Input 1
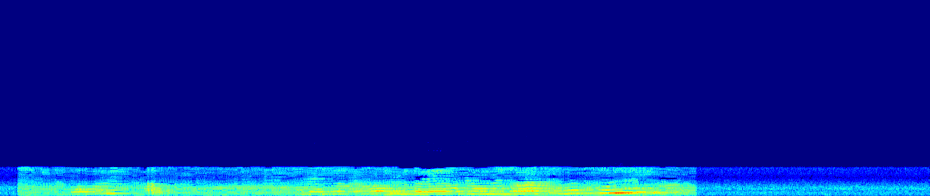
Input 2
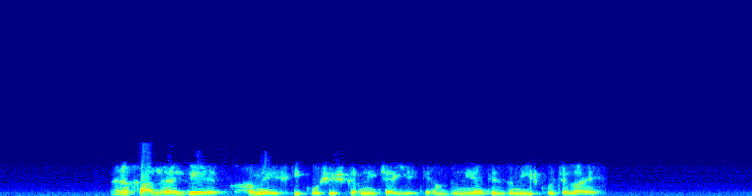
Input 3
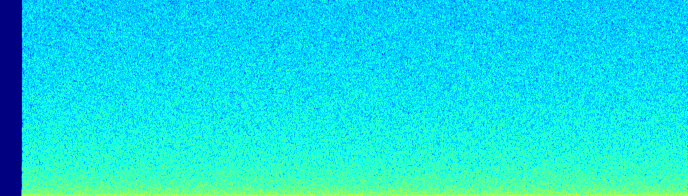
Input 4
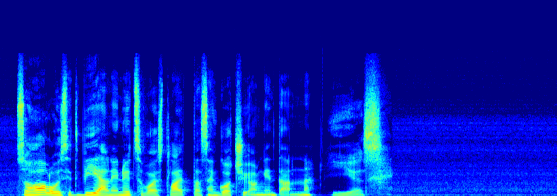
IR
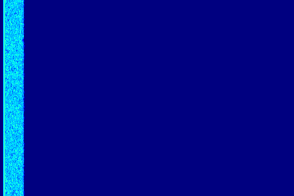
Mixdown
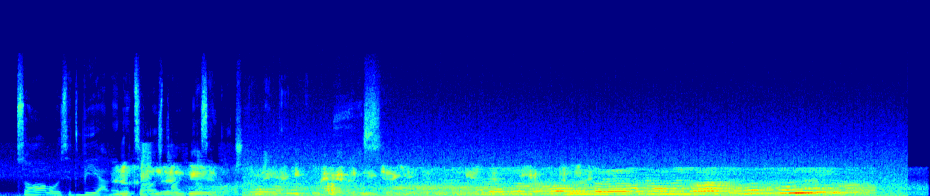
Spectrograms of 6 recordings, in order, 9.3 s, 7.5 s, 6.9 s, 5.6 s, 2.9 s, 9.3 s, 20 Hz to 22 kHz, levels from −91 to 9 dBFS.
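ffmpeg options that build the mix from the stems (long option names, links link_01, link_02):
-filter_complex "[0:a]adelay=1800,volume=3dB[link_01];[1:a]firequalizer=gain_entry='entry(200,0);entry(680,-27);entry(2300,9)':delay=0.05:min_phase=1,aeval=exprs='0.119*(cos(1*acos(clip(val(0)/0.119,-1,1)))-cos(1*PI/2))+0.0015*(cos(4*acos(clip(val(0)/0.119,-1,1)))-cos(4*PI/2))':channel_layout=same,volume=1.5dB[link_02];[2:a]lowpass=2400,volume=32.5dB,asoftclip=hard,volume=-32.5dB,adelay=2200,volume=-7dB[link_03];[3:a]acompressor=threshold=-39dB:ratio=4,highshelf=frequency=10000:gain=10.5,agate=range=-15dB:threshold=-52dB:ratio=16:detection=peak,volume=-7.5dB,asplit=2[link_04][link_05];[link_05]apad=whole_len=489670[link_06];[link_01][link_06]sidechaincompress=threshold=-52dB:ratio=8:attack=7.4:release=240[link_07];[link_07][link_02][link_03][link_04]amix=inputs=4:normalize=0"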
